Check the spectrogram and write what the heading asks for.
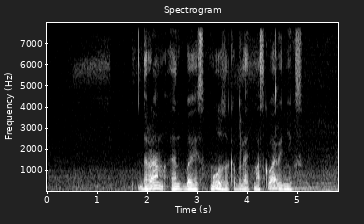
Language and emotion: Russian, neutral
